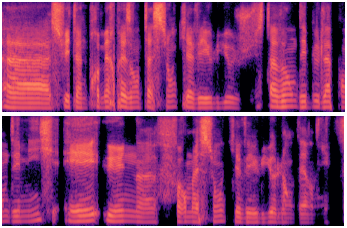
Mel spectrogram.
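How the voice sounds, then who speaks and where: A man speaks fairly quickly with hardly any pauses, his voice fairly high. His intonation is monotone and flat, in a dry, close sound with no echo. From Belgium. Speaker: government cultural data analyst. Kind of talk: webinar presentation. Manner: hesitant, many fillers.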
